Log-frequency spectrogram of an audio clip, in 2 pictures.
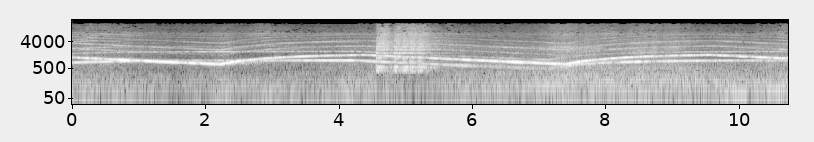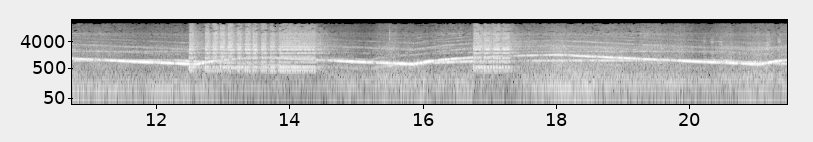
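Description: Fire engine's siren wailing from inside the cab, two overlapping tones each rising quickly and falling slowly about every five seconds, under a steady truck engine and road noise. A horn blasts three times: short, then long for about two seconds, then short again.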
